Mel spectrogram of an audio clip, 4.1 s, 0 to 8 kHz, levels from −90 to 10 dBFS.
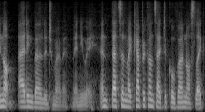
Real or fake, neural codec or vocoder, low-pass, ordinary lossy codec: fake; codec, 16 kHz, 0.2 kbps, FocalCodec; none; none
